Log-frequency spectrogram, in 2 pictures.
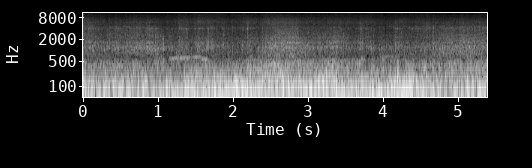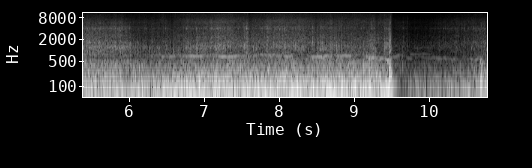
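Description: Skis scrape and hiss steadily over packed snow.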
